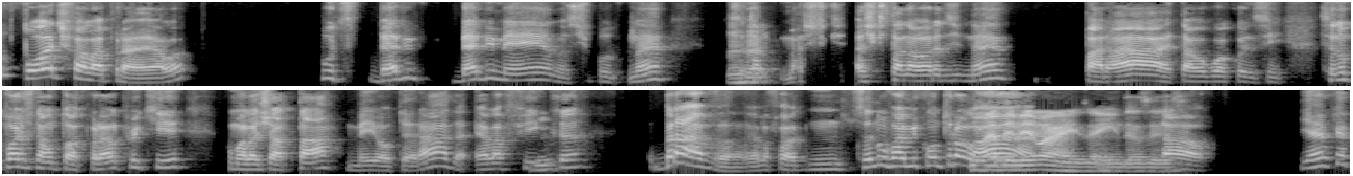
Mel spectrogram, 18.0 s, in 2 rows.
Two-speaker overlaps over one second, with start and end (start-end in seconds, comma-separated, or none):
none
